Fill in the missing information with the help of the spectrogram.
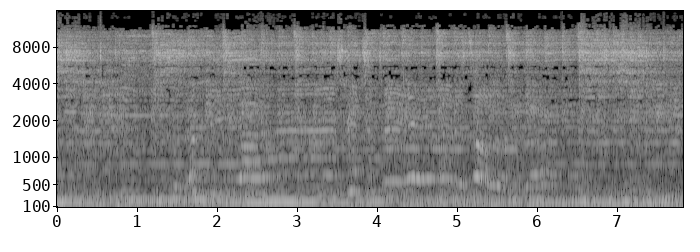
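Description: Rock band playing live: electric guitars and bass in a steady, dense rock song, with a voice singing gliding lines over it.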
